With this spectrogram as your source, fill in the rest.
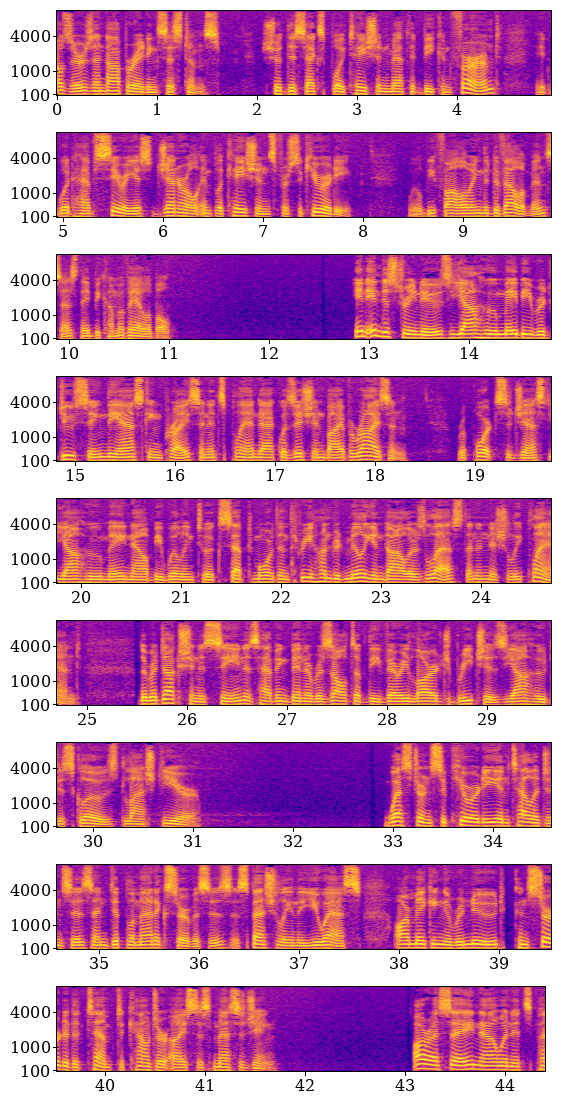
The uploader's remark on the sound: Provides his take of the RSA conference from the show floor.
